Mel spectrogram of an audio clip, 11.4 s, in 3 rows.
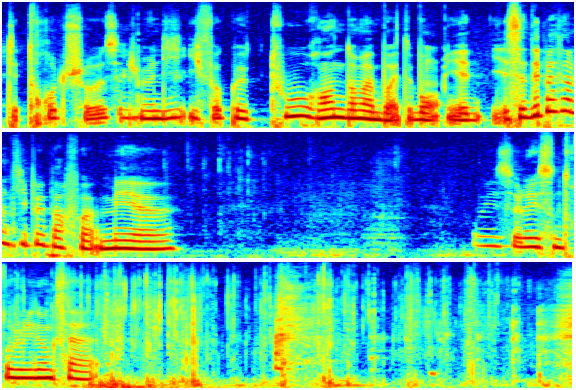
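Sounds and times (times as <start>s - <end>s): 
speech: 0.0s - 5.1s, 7.0s - 8.5s
paper stationery and masking tape handled for a journal in ASMR: 7.5s - 11.2s.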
